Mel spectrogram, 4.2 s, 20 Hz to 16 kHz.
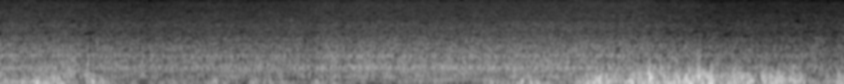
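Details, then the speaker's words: Vornado 12-inch oscillating Silver Swan Alchemy desk fan, about 3 years old, found on the curb, heavy blades and hub: loud rushing airflow with uneven low thumping about four beats a second, possibly out of balance; excessive fan noise. "And it is just insanely loud, and it does not perform."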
